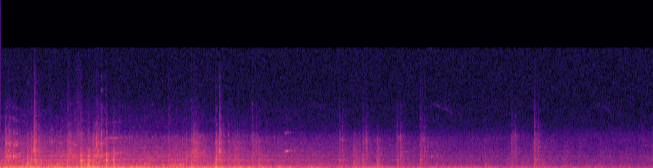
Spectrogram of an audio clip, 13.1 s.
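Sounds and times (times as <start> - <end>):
train wheels clicking over rail joints: 0.0 - 2.6, 3.4 - 5.9, 6.7 - 8.7, 9.7 - 11.1.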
